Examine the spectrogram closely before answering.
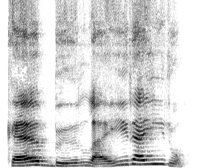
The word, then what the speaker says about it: cabeleireiro: E temos ainda, vamos repetir agora, o som do ditongo e que n algumas variedades regionais pode ser pronunciado como ei. Ei.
